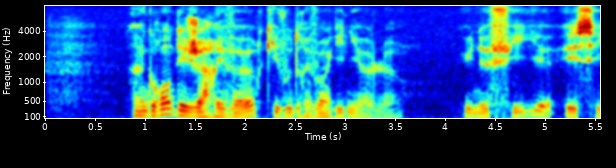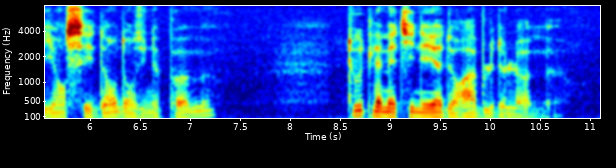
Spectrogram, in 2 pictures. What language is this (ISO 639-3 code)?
fra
